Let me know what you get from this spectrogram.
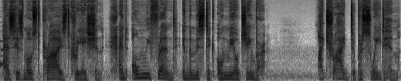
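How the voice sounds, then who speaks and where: A man's voice: mid-range voice, a bit bright, breathy edge, full character voice. A man voicing an ancient, loyal guardian spirit in a video game, speaking formally with solemn, wistful weight. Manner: solemn, formal, measured delivery. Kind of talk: dramatic video game dialogue.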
